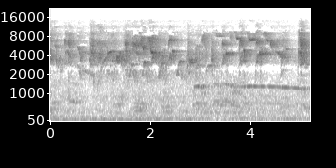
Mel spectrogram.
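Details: White-throated seedeater song, used for training young birds: a dense, continuous run of high twittering and buzzy chirps, with brief whistled notes and a faint low tone underneath.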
